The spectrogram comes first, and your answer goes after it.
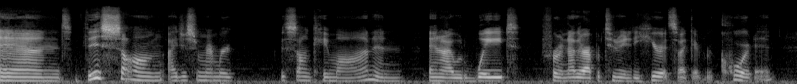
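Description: Her voice an unremarkable speaking voice, a woman speaks at a fairly low pitch and moderate pace with ordinary pitch variation. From Canada. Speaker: singer-songwriter. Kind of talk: casual interview.

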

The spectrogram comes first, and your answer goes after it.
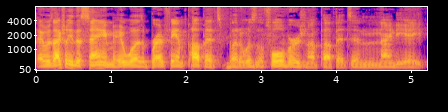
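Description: A man with an American accent and a plain, everyday voice speaks at a moderate pace with hardly any pauses. His pitch is fairly low with ordinary variation, and the recording is very clean with a silent background. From Oklahoma City, US. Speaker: metal fan. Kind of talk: casual chat.

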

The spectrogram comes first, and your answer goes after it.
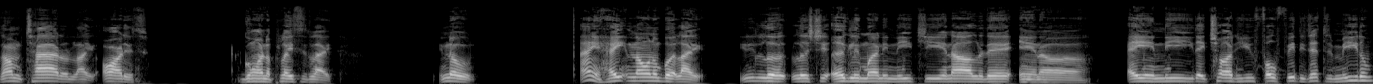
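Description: A man with a Southern US accent speaks at a moderate pace and fairly high pitch. His pauses are long and frequent. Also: ordinary pitch variation. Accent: Southern, stands out up north. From US South, east Alabama. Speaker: rapper. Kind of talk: casual interview.

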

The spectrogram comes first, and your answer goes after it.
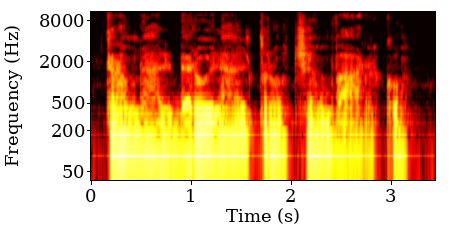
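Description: Over a quiet background, a man speaks at a very slow pace in a fairly low, dark, mellow, somewhat breathy voice with lively intonation. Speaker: poet reading own work. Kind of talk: poetry reading, measured and incantatory, with refrains repeated like a litany.

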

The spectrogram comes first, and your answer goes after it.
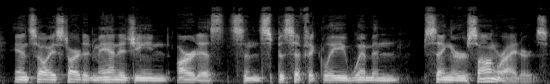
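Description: With an American accent, a man with a fairly low pitch and an unremarkable speaking voice talks at a moderate pace with hardly any pauses, fairly even intonation and very even loudness, in a very clean recording with a silent background. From Portland, Oregon, US Pacific Northwest. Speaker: podcast producer. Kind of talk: interview.

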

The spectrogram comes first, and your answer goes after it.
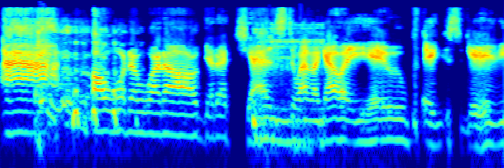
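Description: In a put-on character voice with a London accent, the speaker talks at a fairly slow pace and a middle pitch. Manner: taunting.

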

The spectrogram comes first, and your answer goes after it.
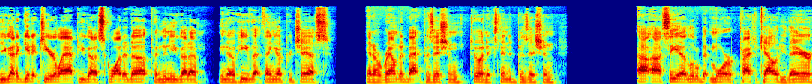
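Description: In a very clean recording with a silent background, a man with a strong Southern US accent speaks at a very fast pace in a medium pitch, with monotone, flat intonation and very even loudness. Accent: heavy Southern US. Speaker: podcast host. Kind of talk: casual chat.

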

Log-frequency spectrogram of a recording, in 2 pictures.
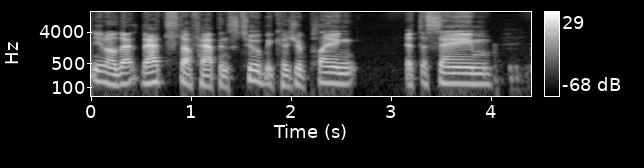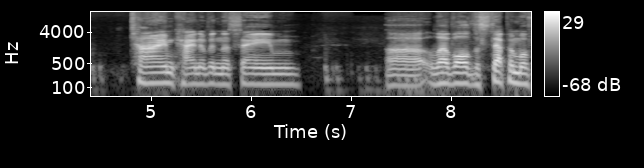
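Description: A man with a normal speaking voice at medium pitch, fairly even intonation and a dry, close sound with no echo. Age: 60s. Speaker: improv comedian and teacher. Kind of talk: casual chat. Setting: video call.

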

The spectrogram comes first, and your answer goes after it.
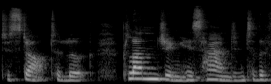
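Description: The reading voice sounds natural, and its pitch shifts in an ordinary way.

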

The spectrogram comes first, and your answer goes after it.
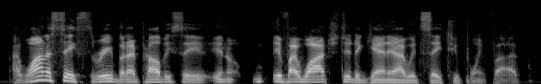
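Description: Hardly pausing, a man with an unremarkable speaking voice and fairly low pitch talks at a fairly quick pace with ordinary pitch variation, the sound dry and close with no echo over a quiet background. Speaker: podcast co-host. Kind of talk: casual film review chat.

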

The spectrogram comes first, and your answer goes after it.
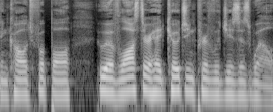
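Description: Heard on a very clean recording with a silent background, a man with an American accent has a plain, everyday voice at a medium pitch. The sound is dry and close with no echo, and he talks at a fairly quick pace with fairly even intonation. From Georgia, US South. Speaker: sports podcast co-host. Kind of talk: casual sports talk.

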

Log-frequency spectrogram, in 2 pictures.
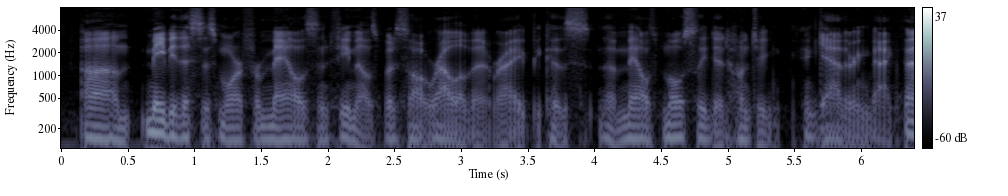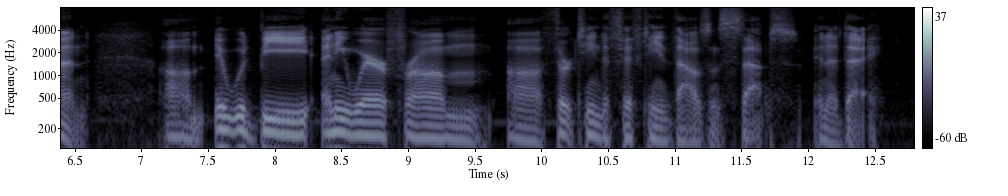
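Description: With an American accent, a man speaks at a moderate pace in a very deep, low voice that has a bright, sharp tone, vocal fry and fairly even intonation, on a very clean recording with a silent background. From upstate New York. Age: middle-aged. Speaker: entrepreneur. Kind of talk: casual chat.

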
